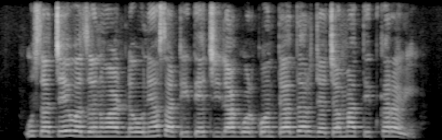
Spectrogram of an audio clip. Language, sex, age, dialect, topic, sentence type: Marathi, female, 18-24, Northern Konkan, agriculture, question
